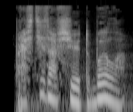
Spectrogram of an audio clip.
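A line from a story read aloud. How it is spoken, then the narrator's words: Whisper. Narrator (Russian): прошептал он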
